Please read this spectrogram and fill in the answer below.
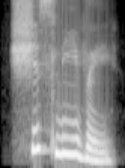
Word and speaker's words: Счастливый: Счастливый. Счастливый. Well, this is a weird word, right? I don't pronounce the T consonant, счастливый, and the first 2 letters blend into one sound. S, ch become sh. Счастливый.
